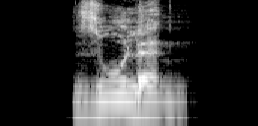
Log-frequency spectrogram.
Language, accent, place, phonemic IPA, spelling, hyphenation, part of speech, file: German, Germany, Berlin, /ˈzuːlən/, suhlen, suh‧len, verb, De-suhlen.ogg
- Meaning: 1. to wallow (roll about in mud etc.) 2. to wallow (immerse oneself in, savour, relish, especially something perceived as negative) 3. to soil (to make dirty)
